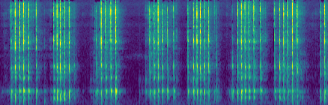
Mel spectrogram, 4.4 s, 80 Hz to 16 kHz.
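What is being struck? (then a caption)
Plastic water bottle scraped with scissors. Scissors scratch along the ridges of an empty, hollow, clear plastic water bottle in a series of short strokes, each a rapid run of ticking clicks. About eight strokes are heard, the last cut off. The scraping has a hollow, plastic resonance near 600 Hz and bright, crackly highs.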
